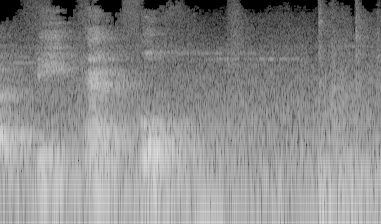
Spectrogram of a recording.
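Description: A cloth duster rubs across a blackboard.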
